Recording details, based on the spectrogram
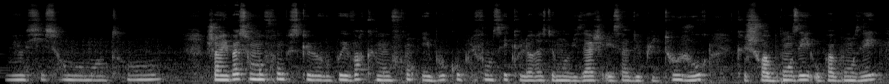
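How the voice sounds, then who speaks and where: A woman's voice: medium pitch, steady tone, brisk, a little mellow, faint music behind. A young woman walking viewers through a casual makeup tutorial, chatty and talking straight to them. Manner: chatty, addresses viewers directly. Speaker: beauty vlogger.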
